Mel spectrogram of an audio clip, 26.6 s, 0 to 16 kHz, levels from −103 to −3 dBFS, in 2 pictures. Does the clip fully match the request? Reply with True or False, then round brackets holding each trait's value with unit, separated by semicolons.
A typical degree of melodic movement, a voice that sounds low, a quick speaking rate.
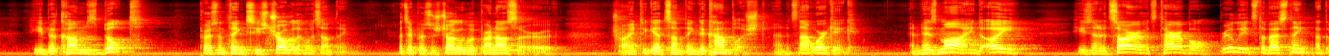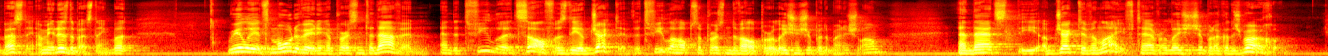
False (3.1 semitones; 145 Hz; 210 wpm)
